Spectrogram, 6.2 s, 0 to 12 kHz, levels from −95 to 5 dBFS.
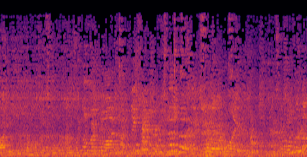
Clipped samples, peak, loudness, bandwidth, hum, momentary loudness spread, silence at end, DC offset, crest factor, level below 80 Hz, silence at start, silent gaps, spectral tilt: under 0.1%; -10 dBFS; -25 LUFS; 11.5 kHz; none; 6 LU; 0 s; under 0.1%; 16 dB; -52 dBFS; 0 s; none; -4 dB/octave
